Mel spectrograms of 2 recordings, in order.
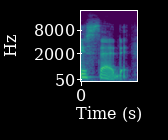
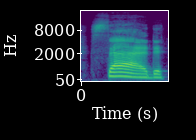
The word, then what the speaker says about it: said: 할머니라고 얘기했다고 해요 she said 여러분 세는 sad 슬프지 않게 길게 발음하지 않아요 굉장히 짧게 라고 빠르게 발음해 주세요 그다음에 the wolf jumped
